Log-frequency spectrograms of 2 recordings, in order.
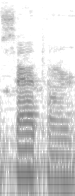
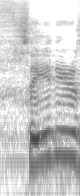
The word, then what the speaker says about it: satyr: Yeah, Yeah, satyr. satyr. I mean, like, you used to call him satire. It's fine. you know. Yeah. Now I know how to pronounce it.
